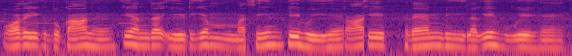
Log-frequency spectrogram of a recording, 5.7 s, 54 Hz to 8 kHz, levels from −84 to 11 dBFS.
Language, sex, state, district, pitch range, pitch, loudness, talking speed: Hindi, male, Bihar, Lakhisarai, 120-140 Hz, 130 Hz, -16 LUFS, 190 wpm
